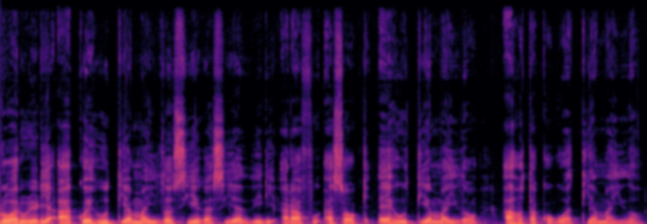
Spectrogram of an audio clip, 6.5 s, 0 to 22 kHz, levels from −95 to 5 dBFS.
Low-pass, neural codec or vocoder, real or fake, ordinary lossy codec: none; none; real; none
